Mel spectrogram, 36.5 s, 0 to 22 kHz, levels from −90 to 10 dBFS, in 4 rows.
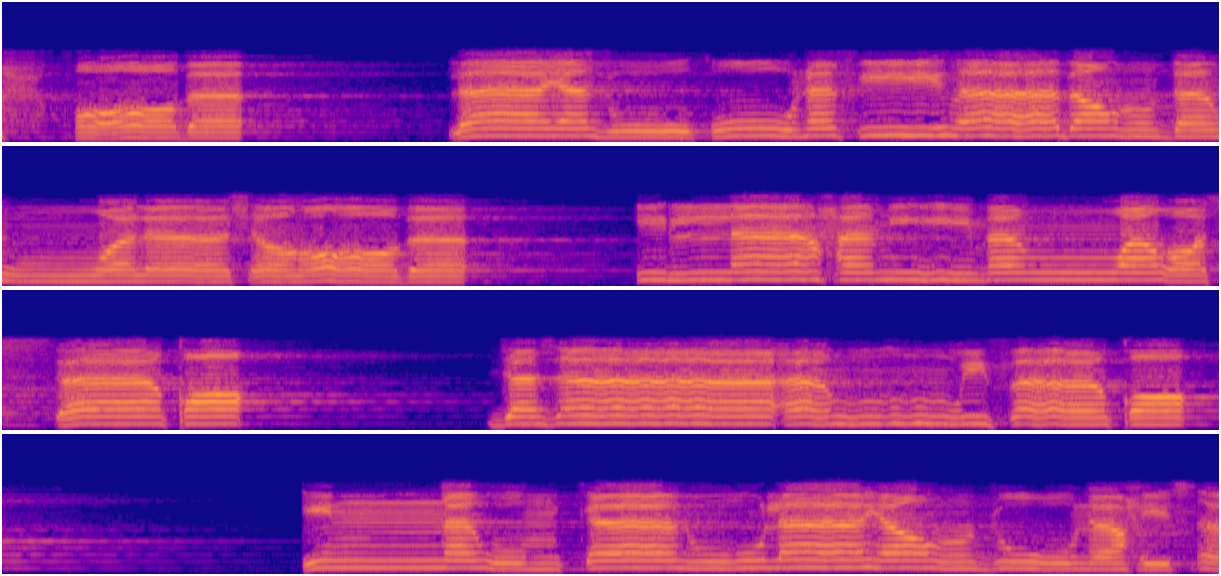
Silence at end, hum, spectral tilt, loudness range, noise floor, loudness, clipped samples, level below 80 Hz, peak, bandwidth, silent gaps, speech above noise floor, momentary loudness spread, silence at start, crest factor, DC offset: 0 s; none; -0.5 dB/octave; 6 LU; -72 dBFS; -18 LUFS; under 0.1%; -74 dBFS; -2 dBFS; 5.4 kHz; none; 54 dB; 13 LU; 0 s; 18 dB; under 0.1%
